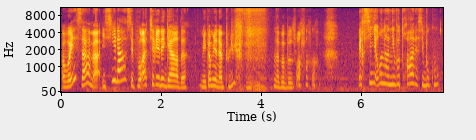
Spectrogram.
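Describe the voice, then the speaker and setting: A woman's voice: sits high, big pitch swings, a little fast, fairly bright tone, slight background noise. A woman streaming a video game, chatting casually and playfully with her viewers and laughing often. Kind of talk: casual live gameplay commentary.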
